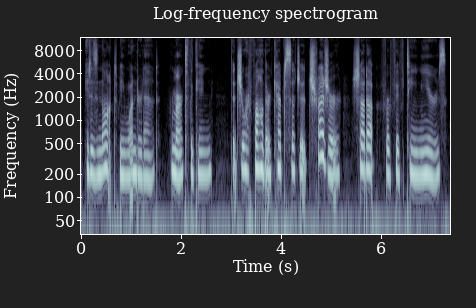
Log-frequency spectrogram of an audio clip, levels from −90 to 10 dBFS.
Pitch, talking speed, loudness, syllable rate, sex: 205 Hz, 180 wpm, -17 LUFS, 4.8 syllables/s, female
